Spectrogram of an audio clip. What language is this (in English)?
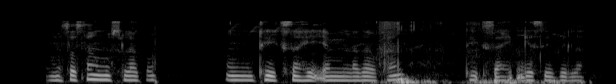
Santali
